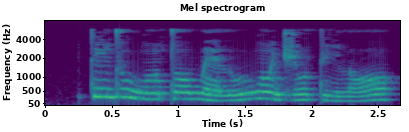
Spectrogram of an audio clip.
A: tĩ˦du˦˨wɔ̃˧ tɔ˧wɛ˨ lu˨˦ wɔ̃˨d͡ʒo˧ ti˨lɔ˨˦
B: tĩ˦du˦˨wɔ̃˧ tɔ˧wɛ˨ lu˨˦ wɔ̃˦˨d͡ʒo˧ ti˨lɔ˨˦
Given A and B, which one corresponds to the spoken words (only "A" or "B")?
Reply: B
